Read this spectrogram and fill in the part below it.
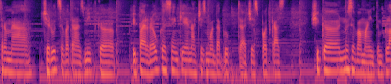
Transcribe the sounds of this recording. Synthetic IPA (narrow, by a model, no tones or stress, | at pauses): t̪ɾəmeat͡ʃe̞ɾut̪səvət̪ɾansmit̪kə | ɨjpaɾe̞ɾəwkəse̞ɨŋkʲe̞jeɨnat͡ʃe̞st̪mo̞t̪d̪abup̚t̪a̰t͡ʃe̞st̪̚po̞d̪kast̪ | ʃikənus̬e̞vamajɨnt̪ɨmpla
